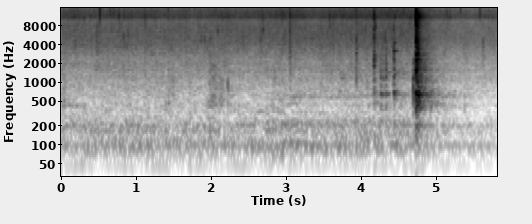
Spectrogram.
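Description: Chopped vegetables sizzling steadily in hot oil in a frying pan as chopped green capsicum and sweet corn are tipped in from a cutting board. A few light clicks, and one sharp knock about three-quarters of the way through.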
